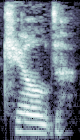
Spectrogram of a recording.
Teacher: And L as in killed, L voiced, D voiced, killed.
